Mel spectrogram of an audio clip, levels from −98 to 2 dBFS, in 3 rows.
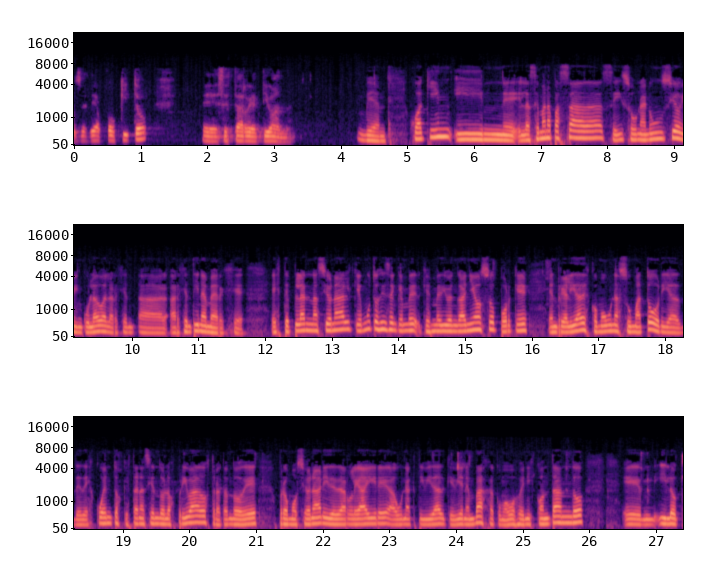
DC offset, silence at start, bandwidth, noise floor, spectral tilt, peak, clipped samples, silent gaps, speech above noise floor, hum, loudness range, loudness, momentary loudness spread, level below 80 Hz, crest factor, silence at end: under 0.1%; 0 s; 7.8 kHz; -71 dBFS; -8.5 dB/octave; -10 dBFS; under 0.1%; none; 48 dB; none; 5 LU; -24 LUFS; 8 LU; -56 dBFS; 14 dB; 0 s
